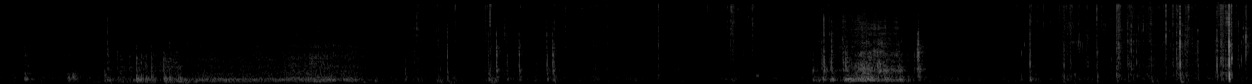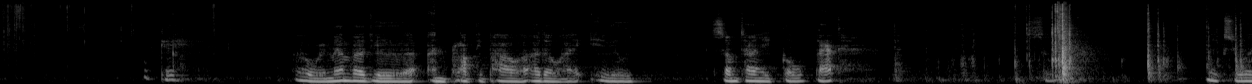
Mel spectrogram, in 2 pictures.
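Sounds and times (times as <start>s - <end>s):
material crinkling and rustling: 0.7s - 15.2s
small clicks and knocks: 23.7s - 25.0s.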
